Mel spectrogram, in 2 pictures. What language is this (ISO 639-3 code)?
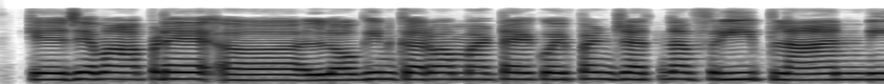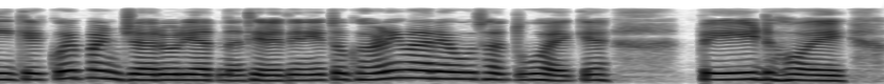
guj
